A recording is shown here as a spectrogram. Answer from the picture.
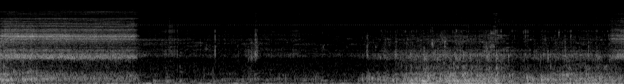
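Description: A scuba diver breathing through a regulator underwater. A hissing inhale lasts about the first second and a half, then after a lull the low rumble of exhaled bubbles builds from a little past halfway.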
